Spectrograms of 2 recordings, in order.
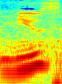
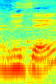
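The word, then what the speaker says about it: Musée: Is it Muse Gallery? I think it's called Musee. Musee Gallery? Okay, perfect.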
